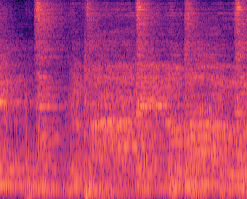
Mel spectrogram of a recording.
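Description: Children's choir singing in unison, accompanied by a strummed acoustic guitar with strokes about every half second.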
